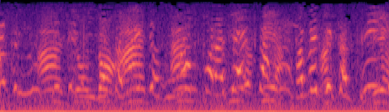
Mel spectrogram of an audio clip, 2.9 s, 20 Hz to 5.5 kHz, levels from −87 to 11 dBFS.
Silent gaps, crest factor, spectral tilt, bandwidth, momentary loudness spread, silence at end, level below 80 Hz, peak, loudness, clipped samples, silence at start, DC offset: none; 14 dB; -7.5 dB/octave; 5.2 kHz; 4 LU; 0 s; -40 dBFS; -4 dBFS; -19 LUFS; under 0.1%; 0 s; 10%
